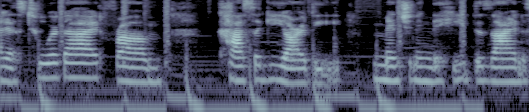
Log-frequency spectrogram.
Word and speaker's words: Gilardi: I mentioned when I went to Casa giardi was pronouncing that completely wrong earlier in the video I was giving G the energy that a Spanish H is supposed to have and I don't again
